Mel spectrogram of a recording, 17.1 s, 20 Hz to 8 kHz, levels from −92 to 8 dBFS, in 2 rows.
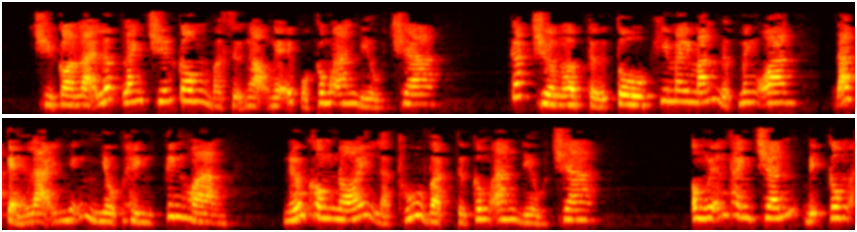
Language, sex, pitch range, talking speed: Vietnamese, female, 185-255 Hz, 185 wpm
